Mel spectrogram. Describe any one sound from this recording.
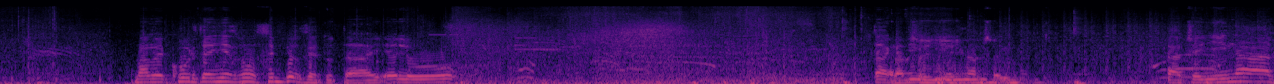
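A man talks with animation through a microphone.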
